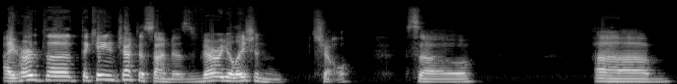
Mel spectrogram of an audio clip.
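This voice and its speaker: A young native Chinese speaker from Beijing talks casually as a game streamer, his voice on the high side and his pace slow. He rambles and keeps correcting himself.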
